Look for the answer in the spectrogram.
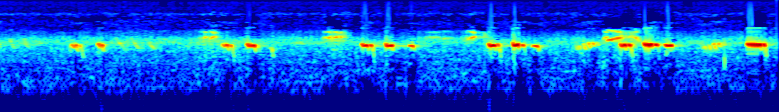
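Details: Female quail calling, a breeding-season call used to prompt male quails to call: clear high chirped notes in quick groups of two or three, repeated irregularly, with faint background chatter.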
